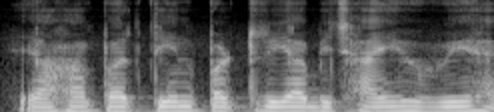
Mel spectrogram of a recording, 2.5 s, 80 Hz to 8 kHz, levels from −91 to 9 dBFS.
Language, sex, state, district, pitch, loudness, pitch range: Hindi, male, Jharkhand, Garhwa, 120 Hz, -14 LUFS, 115-120 Hz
